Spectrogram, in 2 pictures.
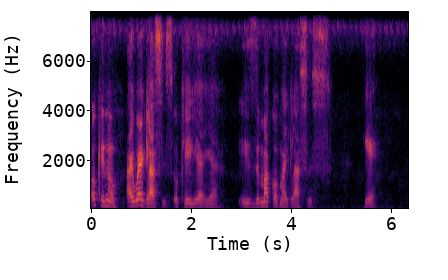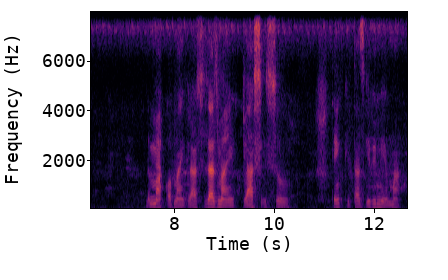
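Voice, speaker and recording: A woman speaks in a Nigerian accent with a very deep, low pitch and lively intonation. Her loudness swings widely, broken by long, frequent pauses. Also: fairly slow pace. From Nigeria, grew up in the north. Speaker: livestreamer. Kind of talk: casual live chat with viewers. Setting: livestream. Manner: repeats phrases, conversational.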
